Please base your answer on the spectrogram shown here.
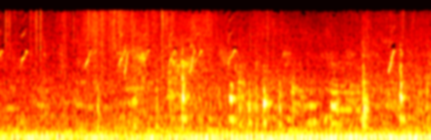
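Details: Newly hatched white black-tailed Japanese bantam chicks walking around: brief high peeps and a few sharper mid-pitched clucks, irregular and about four per second, over a continuous low hum.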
